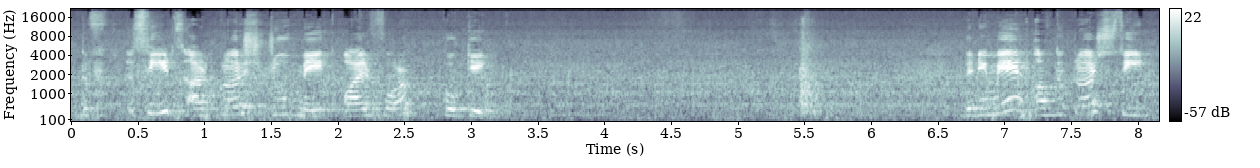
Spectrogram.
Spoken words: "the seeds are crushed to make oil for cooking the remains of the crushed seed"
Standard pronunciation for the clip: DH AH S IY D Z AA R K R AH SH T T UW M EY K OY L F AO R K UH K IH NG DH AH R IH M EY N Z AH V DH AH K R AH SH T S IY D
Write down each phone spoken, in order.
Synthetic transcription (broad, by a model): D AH S IY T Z AA R K R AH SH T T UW M EY K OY L F AO R K UH K IH NG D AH R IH M EY N AH V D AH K R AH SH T S IY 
